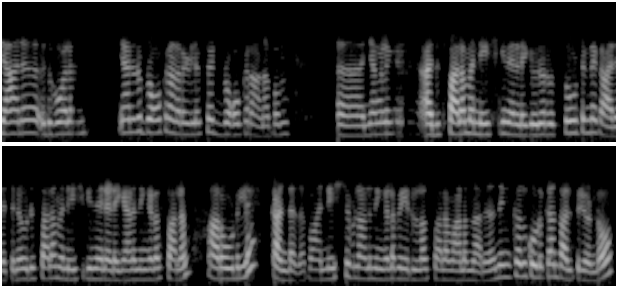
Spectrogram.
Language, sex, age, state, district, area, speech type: Malayalam, male, 18-30, Kerala, Alappuzha, rural, conversation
